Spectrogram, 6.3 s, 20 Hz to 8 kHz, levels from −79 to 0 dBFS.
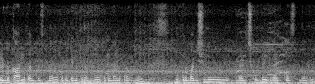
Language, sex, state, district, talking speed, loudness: Telugu, female, Andhra Pradesh, Guntur, 150 wpm, -15 LUFS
